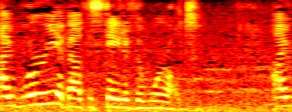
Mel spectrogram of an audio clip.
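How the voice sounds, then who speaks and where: Her pitch swings very widely as this woman talks at a fairly slow pace. Noticeable background noise runs underneath. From Palestinian background. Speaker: protest speaker. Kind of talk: rally speech. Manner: impassioned.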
